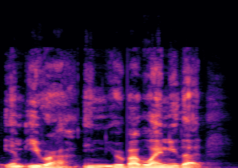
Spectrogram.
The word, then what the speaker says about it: Ayra: a name called Ira in EUR I knew that Nigerians would not pronounce it as Ira they not they not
